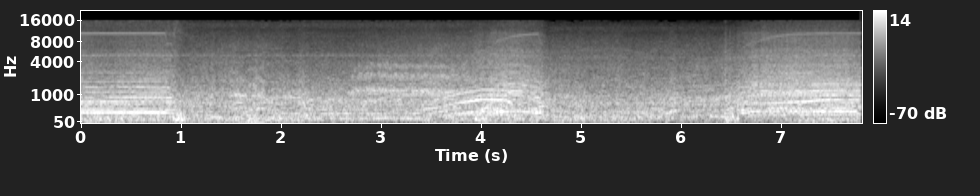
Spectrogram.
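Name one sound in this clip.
A racing car engine drops in pitch as the car brakes hard and downshifts.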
